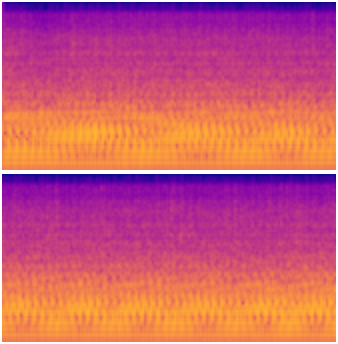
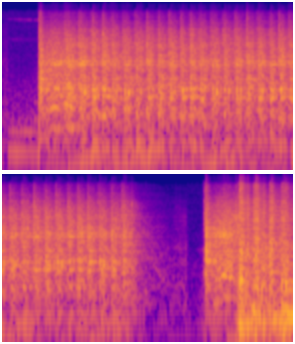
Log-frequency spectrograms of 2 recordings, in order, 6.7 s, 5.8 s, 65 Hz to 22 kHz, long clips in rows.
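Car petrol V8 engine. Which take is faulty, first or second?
second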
